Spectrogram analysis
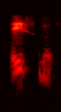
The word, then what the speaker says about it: Asmus: It's Max, it's pronounced Asmus. Like, I think I read somewhere it's like a German pronunciation, although I don't think he's German.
